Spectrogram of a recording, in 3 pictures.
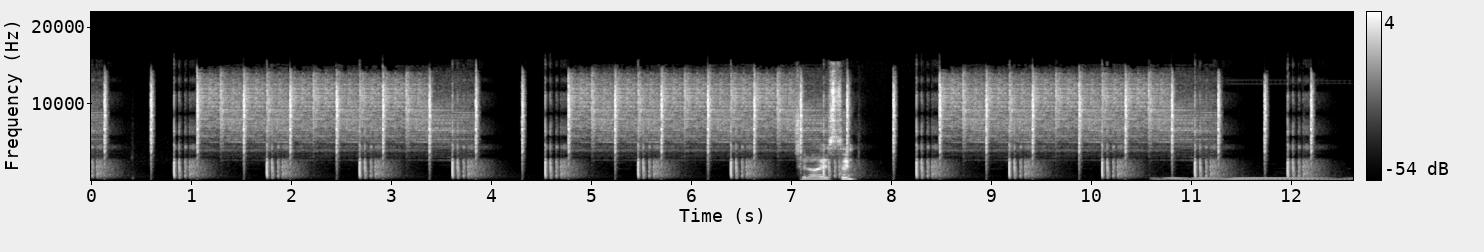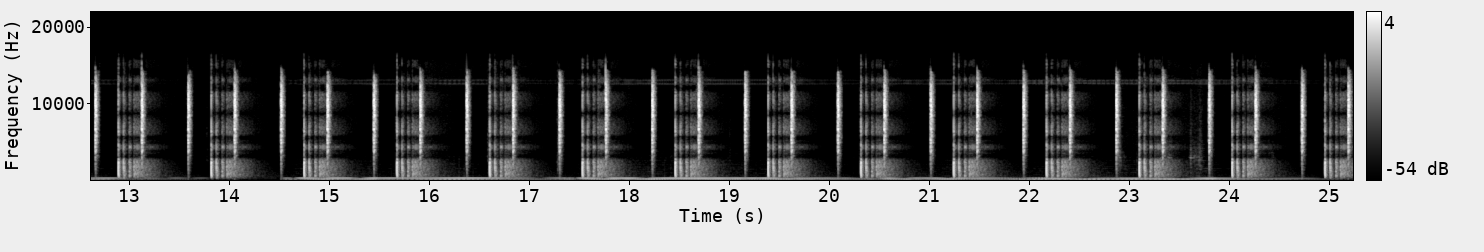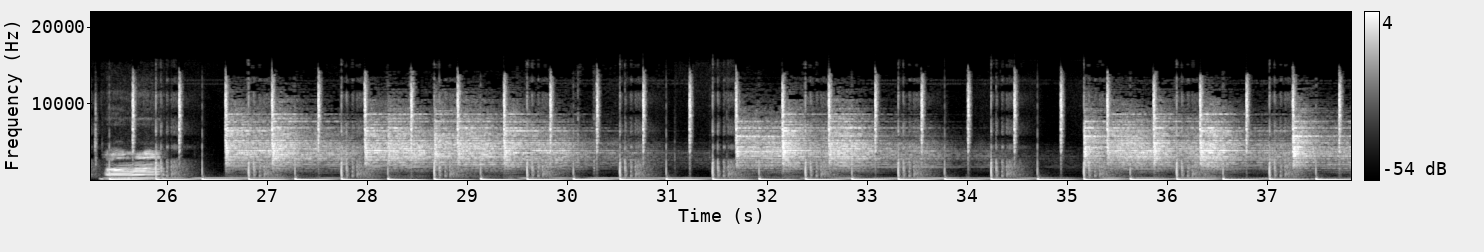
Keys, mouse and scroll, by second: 0.1 typing, 1.3 space, 2.2 space, 2.7 Down, 3.2 space, 4.8 typing, 6.5 Up, 30.7-32.5 typing.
